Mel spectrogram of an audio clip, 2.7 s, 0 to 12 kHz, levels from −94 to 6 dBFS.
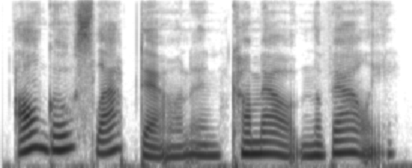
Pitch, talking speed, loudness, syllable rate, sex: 210 Hz, 220 wpm, -18 LUFS, 4.4 syllables/s, female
